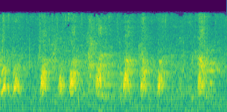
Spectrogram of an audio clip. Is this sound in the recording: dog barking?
yes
